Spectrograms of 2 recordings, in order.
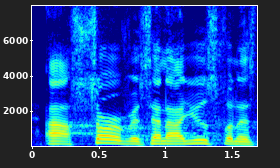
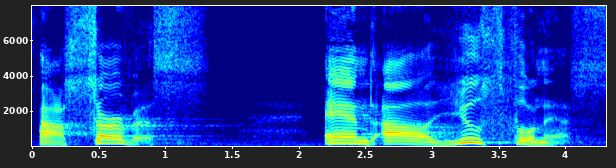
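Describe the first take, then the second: First: Said in the usual way. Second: Drawn out slowly word by word; slow, spaced emphasis. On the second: Shown as a demonstration. Preacher to congregation, spelling out the point slowly. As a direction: lay each word down slowly with pauses.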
